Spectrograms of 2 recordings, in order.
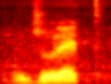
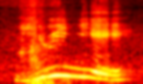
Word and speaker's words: juillet: So remember, CETTE has the same pronunciation as seven. Okay. Then il est parti en, what's July again? Juliet, No. Juillet.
